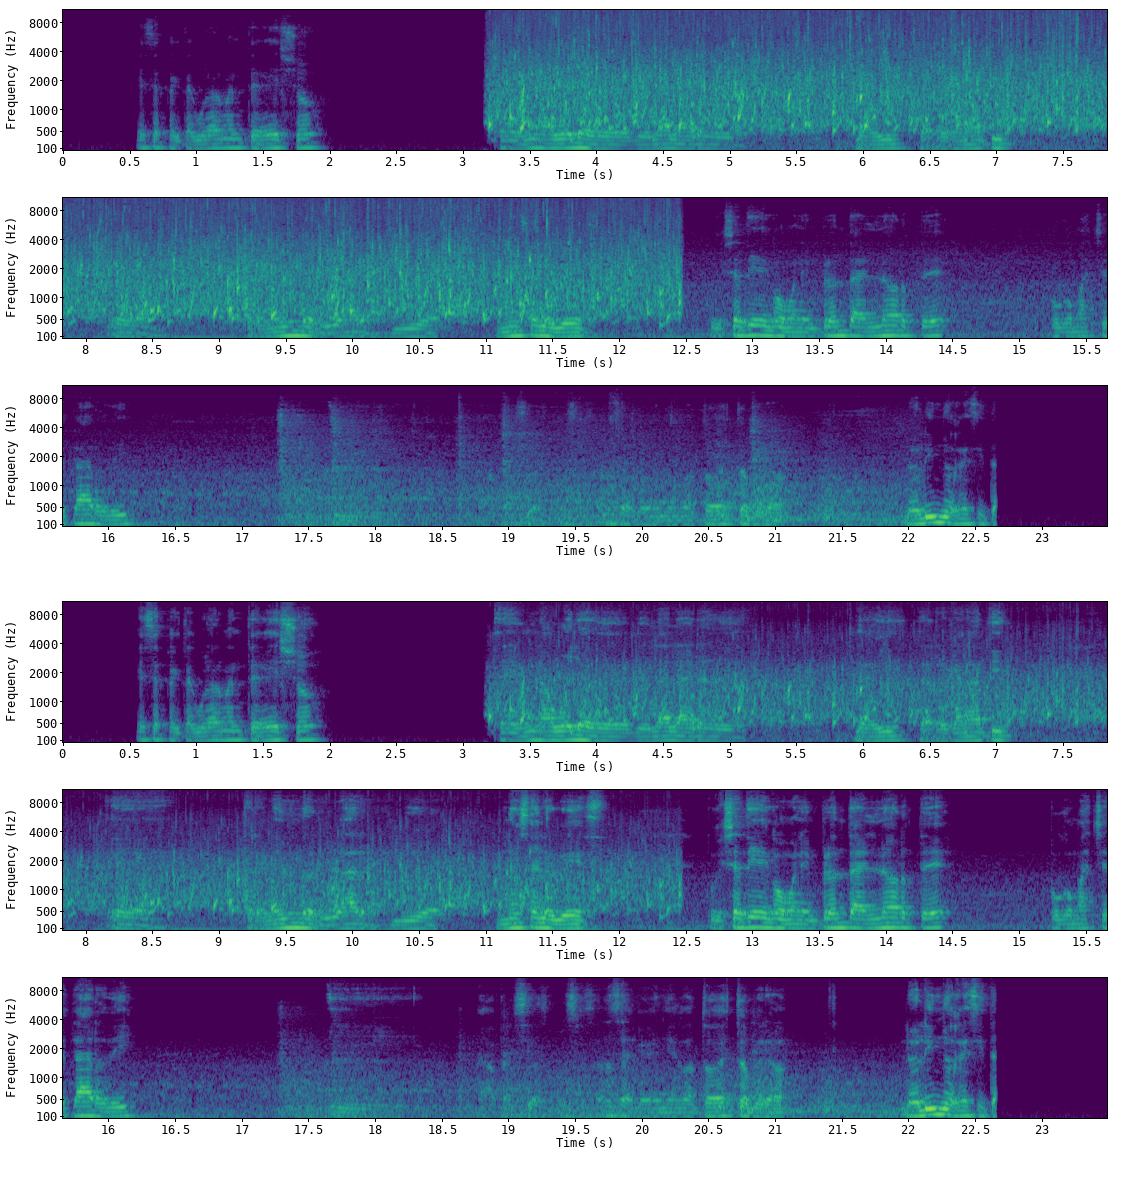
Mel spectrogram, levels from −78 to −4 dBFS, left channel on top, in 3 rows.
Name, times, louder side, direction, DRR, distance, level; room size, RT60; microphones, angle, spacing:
voice 1, 0.6-2.0 3.2-5.2 5.9-7.2 8.1-8.6 9.2-10.7 11.1-11.9 12.3-14.5 15.2-16.2 17.7-18.3 18.8-21.1 21.9-22.7, right 3 dB, 65° right, 1.5 m, -30 dB
sound 1, 3.2-12.5, left 6 dB, 55° left, 1.2 m, -30 dB
sound 2, 5.0-22.1, left 2 dB, 85° left, 3.3 m, -43 dB
head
